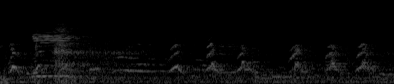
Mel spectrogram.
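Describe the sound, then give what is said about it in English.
A woman on all fours and on a leash on a public street imitates a puppy, starting with a drawn-out whine and then letting out a quick run of six or seven high yips and barks, fairly loud over a steady noisy background. “Making puppy noises. Making barking puppy noises.”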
